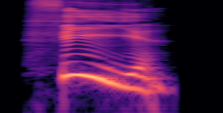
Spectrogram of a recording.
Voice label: "fille", French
